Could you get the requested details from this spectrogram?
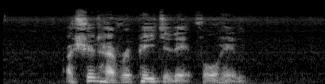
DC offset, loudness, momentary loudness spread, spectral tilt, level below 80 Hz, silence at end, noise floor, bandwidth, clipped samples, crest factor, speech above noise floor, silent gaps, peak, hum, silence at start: under 0.1%; -22 LUFS; 13 LU; -3.5 dB/octave; -54 dBFS; 0.8 s; -51 dBFS; 14.5 kHz; under 0.1%; 22 dB; 29 dB; none; -2 dBFS; none; 0.65 s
